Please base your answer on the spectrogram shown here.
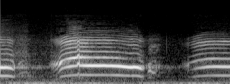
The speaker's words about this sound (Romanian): Ce-i asta? Doar n-o fi un copil... Băiat!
